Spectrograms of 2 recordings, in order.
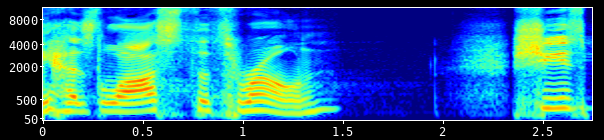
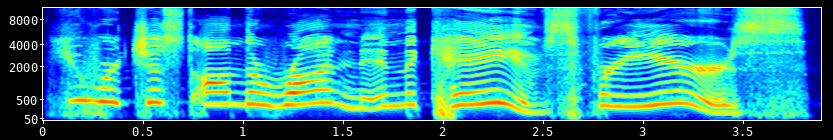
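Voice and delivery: higher, mocking voice of a bitter wife; hammed-up higher voice of Michal scolding David; resentful wife; 9 semitones higher than usual. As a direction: throw his hardships back at him with scorn. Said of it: "She's like".

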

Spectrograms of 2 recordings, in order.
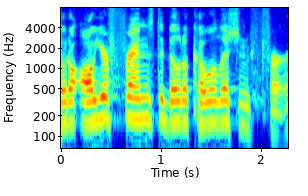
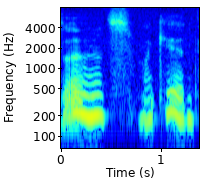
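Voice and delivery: put-on higher, slow and soft, a resigned "Oh, that's my kid"; rueful sigh; 5 semitones higher, 14 dB quieter, slower than usual. Parents embarrassed by their child, slow rueful sigh. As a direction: sigh it out in mock disappointment.

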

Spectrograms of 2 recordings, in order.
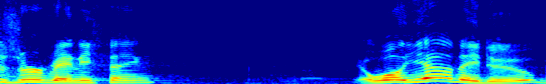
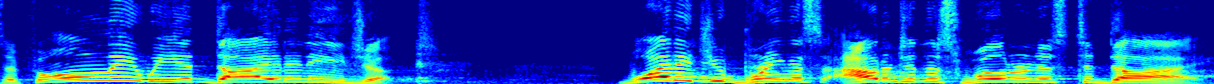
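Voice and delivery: complaining crowd; 7 semitones higher, 6 dB louder than usual. Retold or imitated. People murmuring against Moses.

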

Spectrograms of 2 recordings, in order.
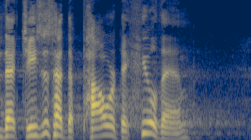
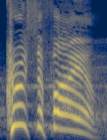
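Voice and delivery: high, raised shout of a mob; crowd's shout; 7 semitones higher, 4 dB louder than usual. Acted. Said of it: "crowd shouts louder and louder".

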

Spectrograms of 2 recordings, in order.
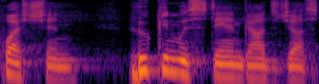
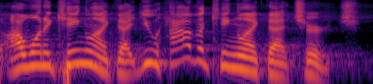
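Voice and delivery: excited preaching; 7 semitones higher than usual. Real, not acted. Preacher rising to climax.

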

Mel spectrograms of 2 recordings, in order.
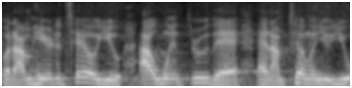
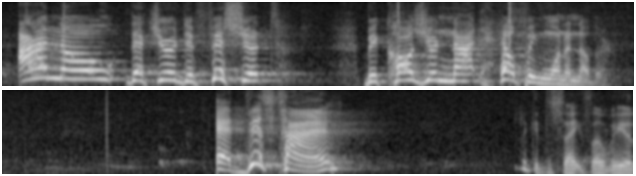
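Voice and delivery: louder, higher preaching push; 6 semitones higher, 3 dB louder, slower than usual. Acted. Pastor exhorting the church about correction, fervent preaching. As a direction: drive the point home from the pulpit.

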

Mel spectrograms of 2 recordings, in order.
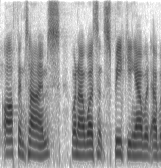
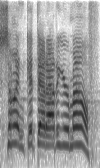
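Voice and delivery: raised-pitch parental command, retold; urgent mock scolding, pitched up; scolding dad; 7 semitones higher than usual. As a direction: imitate an alarmed dad correcting a toddler. Dad scolds toddler in retold scene.

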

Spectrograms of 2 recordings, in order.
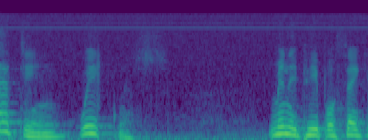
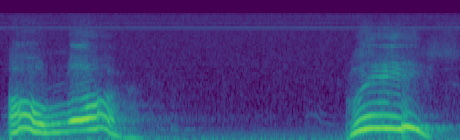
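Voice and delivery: much higher and louder, near breaking; anguished cry; 8 semitones higher, 7 dB louder, much slower than usual. Acted. Paul's third plea climbs to anguish. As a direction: reach for God at full strength. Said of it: "Paul cried out to God".

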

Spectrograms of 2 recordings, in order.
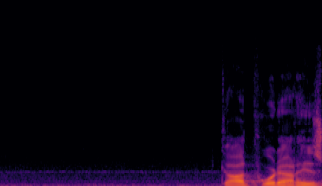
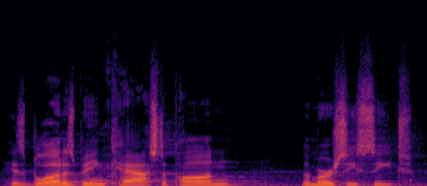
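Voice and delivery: ordinary talk

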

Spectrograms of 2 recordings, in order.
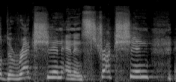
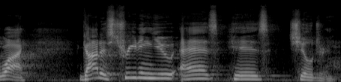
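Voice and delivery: usual speaking voice

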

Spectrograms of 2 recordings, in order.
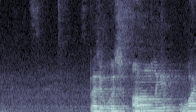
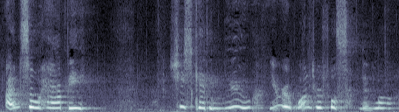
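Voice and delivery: much higher, louder gushing voice; mock sweet dad; 6 dB louder than usual. Father of the bride gushing to the groom, high and sugary.

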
